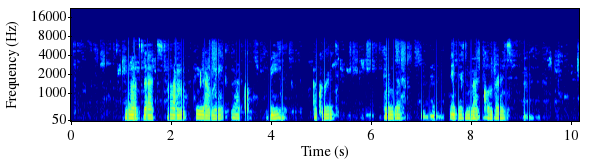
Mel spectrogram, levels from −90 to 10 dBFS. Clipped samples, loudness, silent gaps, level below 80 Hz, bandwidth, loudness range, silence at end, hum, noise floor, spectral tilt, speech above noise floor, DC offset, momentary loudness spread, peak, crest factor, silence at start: under 0.1%; -35 LUFS; 2.40-2.44 s, 4.64-4.72 s, 7.48-7.54 s, 9.59-9.66 s; -58 dBFS; 7.8 kHz; 5 LU; 0 s; none; -66 dBFS; -6 dB/octave; 33 dB; under 0.1%; 21 LU; -14 dBFS; 20 dB; 0.6 s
